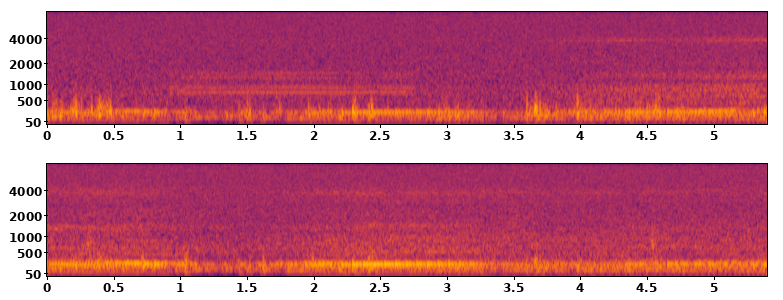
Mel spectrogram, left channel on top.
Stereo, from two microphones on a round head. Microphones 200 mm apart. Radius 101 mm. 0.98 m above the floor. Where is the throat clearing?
I don't hear throat clearing.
